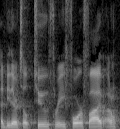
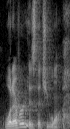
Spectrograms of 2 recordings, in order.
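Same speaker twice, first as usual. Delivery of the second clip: voice cracking into a squeak; 4 dB louder than usual. Making a video for viewers, the speaker's voice squeaks. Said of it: "my voice just squeaked".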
